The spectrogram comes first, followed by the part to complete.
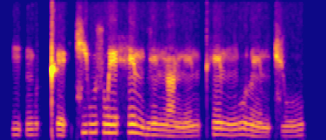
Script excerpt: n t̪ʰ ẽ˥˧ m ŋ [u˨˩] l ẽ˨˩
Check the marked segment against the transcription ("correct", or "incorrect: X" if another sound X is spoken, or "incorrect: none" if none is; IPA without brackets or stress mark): incorrect: u˥˧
